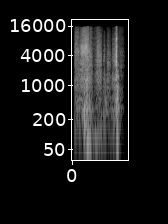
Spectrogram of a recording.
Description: Manual Close Book Pamphlet; Paper; Office; Materials; Blastwave

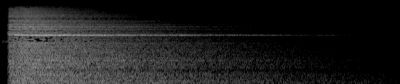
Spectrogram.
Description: Scream Flashback Vocal Flash Scary Haunted; Flashback Vocal Scream Flash Scary Haunted Piercing; Horror Transition; Evil Voices

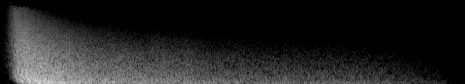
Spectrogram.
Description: Sweep Organic Medium

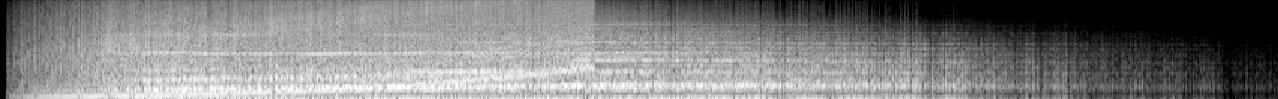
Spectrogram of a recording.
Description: Ascend Descend Distortion Hum Buzz Power Up; Ascending Sound Effects

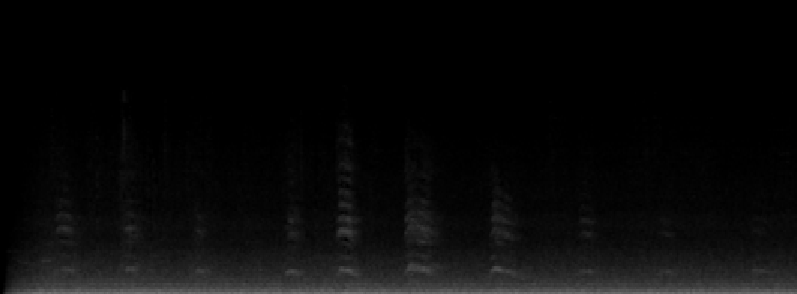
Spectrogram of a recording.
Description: Ship Large Ferry Corridor Atmosphere; Tom Hutchings

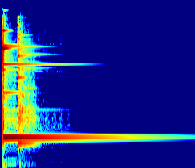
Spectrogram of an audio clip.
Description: Household Door Bell Ring Close

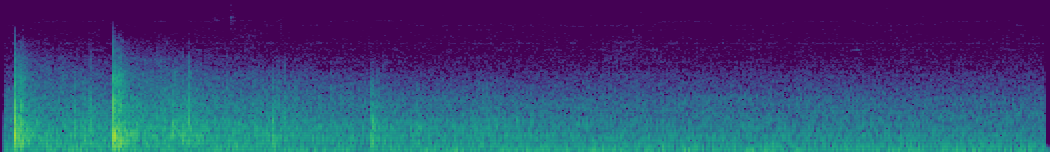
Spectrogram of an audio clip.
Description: Fireworks Multiple Firecrackers; Fireworks (Sound Effects:Backgrounds)

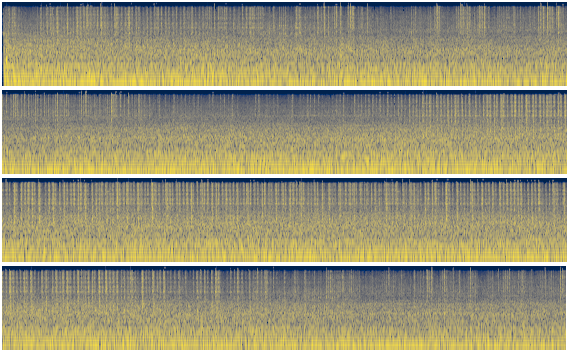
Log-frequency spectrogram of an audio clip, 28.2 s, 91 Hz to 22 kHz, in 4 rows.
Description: AIRCRAFT T-28D TROJAN LAND INTERIOR

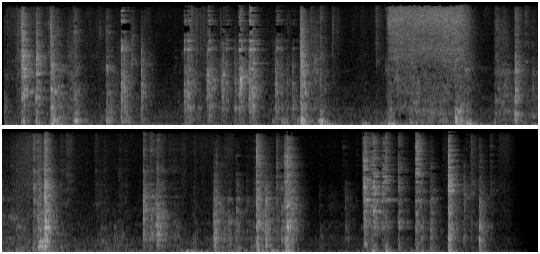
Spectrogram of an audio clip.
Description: Wash Dishes, The sounds of washing dishes.; Cleaning; Household

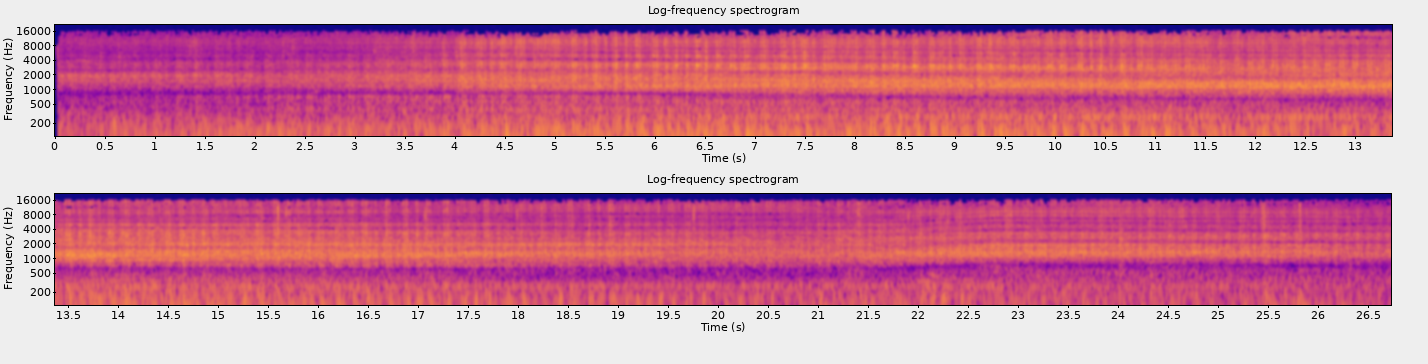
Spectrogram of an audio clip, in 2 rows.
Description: Boat Motor Outboard Johnson55 Passing Slow; Various private boats; Boats (Sound Effects:Vehicles)

